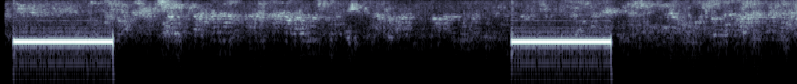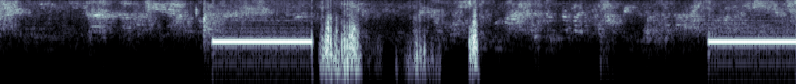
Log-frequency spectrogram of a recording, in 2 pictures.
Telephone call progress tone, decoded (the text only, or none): ringback tone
